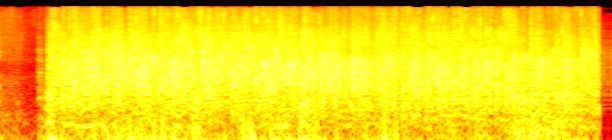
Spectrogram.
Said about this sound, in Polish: Czas na oklaski.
